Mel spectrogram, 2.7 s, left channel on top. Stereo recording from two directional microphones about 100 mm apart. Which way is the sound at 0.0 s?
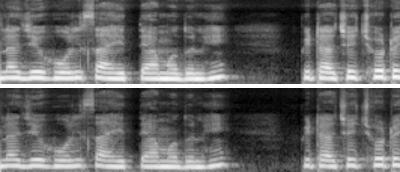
30° left (ahead or behind).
